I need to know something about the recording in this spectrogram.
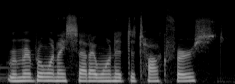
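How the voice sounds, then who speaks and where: A man voicing a shy, earnest young female rabbit in an amateur dramatic reading, speaking softly and from the heart. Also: fairly high pitch, monotone, moderate pace, faint music behind, lightly acted. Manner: soft, heartfelt, anxious inner murmuring. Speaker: voice actor in a fan reading.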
